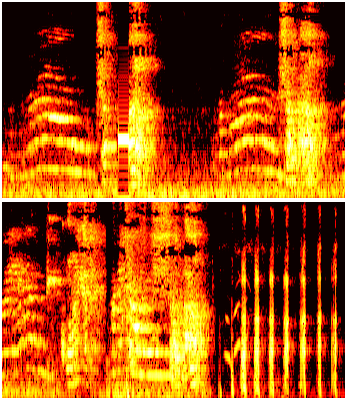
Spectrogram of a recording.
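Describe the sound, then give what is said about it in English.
A cat meows repeatedly in long, wavering, drawn-out cries, fairly loud, with other voices mixed in, ending in a quick run of short, sharp rhythmic bursts. “And the cat's saying, you're in that cage telling me to shut up.”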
